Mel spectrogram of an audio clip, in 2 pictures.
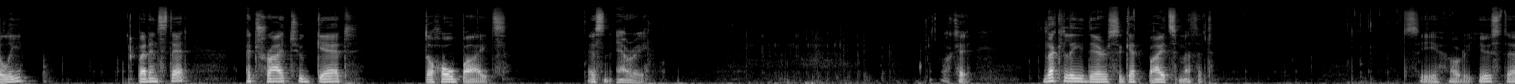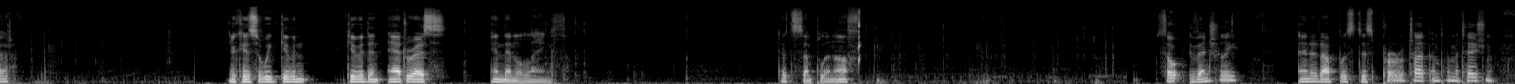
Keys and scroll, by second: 7.9-9.4 typing, 11.4 Return, 13.1 Home, 13.4-15.9 typing, 15.0 End, 23.8-24.6 typing, 24.8 Tab, 24.8 Down.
